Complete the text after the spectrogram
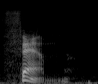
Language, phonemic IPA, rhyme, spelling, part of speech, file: Swedish, /fɛm/, -ɛmː, fem, numeral, Sv-fem.ogg
- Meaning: five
